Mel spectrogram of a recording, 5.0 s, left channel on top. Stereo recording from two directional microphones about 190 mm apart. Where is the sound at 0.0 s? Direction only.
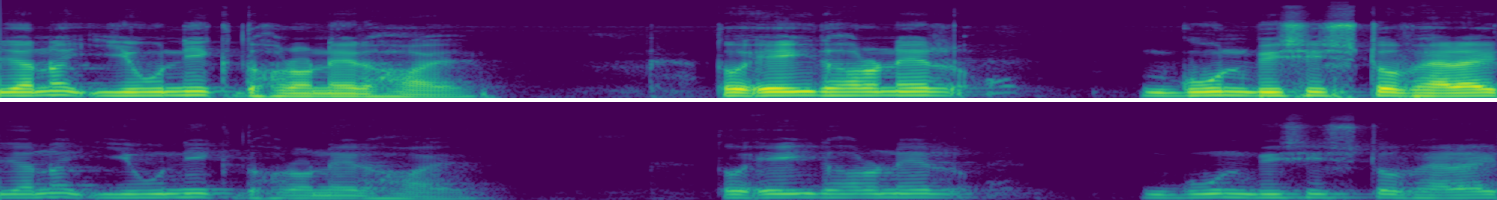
40° left (ahead or behind).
